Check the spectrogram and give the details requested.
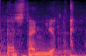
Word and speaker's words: Kosteniuk: Okay, so this is the current position, and Kosteniuk against Sibag. Was that better? That was excellent, Simon. Ah, brilliant. I've pronounced it good this time. Kosteniuk. Can I really pronounce the yuk?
